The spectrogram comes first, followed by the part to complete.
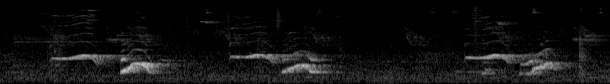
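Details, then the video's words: Male Asian koel calling in the breeding season at a home in Vidhya Nagar, Hassan, India, answering a person; three bursts of paired rising koo-Ooo whistles, each pair about two seconds apart. "arguing with an Asian koel (male)"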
